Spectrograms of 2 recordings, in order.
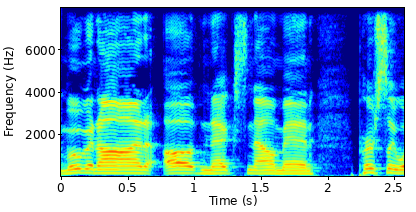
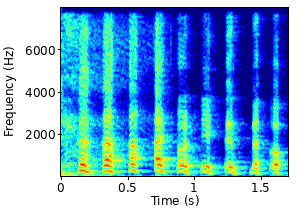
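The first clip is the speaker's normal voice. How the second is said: laughing; 9 semitones higher, 3 dB louder, much slower than usual. Real, not acted. Laughs at his own impression.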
